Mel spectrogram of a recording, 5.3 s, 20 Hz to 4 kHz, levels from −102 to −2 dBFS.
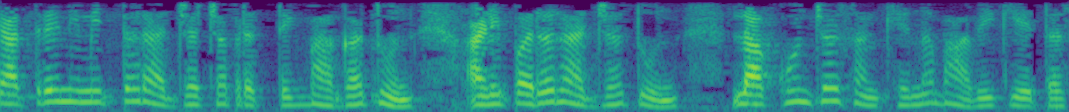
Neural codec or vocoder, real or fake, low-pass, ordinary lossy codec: none; real; 3.6 kHz; AAC, 32 kbps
